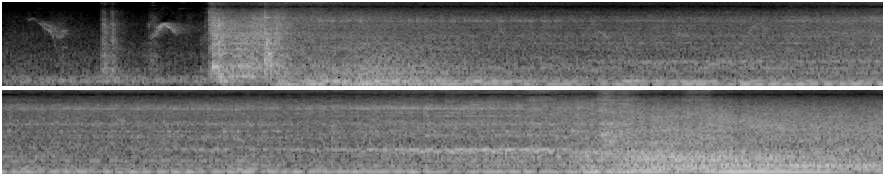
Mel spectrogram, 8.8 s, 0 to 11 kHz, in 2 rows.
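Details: 1977 Chevy Nova Concours V8 after new oil, transmission fluid, plugs, wires, cap and rotor: starter catches quickly, picks up into a smooth steady run; healthy, though owner thinks the carburetor idle screw may need adjusting.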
